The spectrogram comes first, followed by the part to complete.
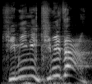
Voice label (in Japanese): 君に決めた！（男性）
